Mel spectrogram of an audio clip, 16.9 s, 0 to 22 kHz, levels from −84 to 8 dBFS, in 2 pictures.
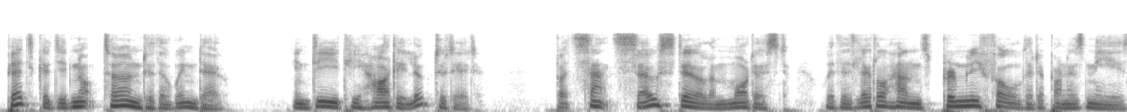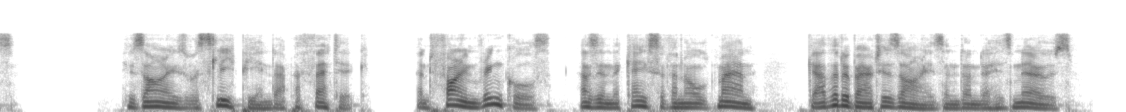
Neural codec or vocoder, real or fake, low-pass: codec, 24 kHz, 6 kbps, HILCodec; fake; 7.2 kHz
